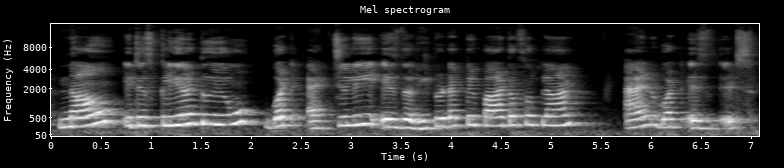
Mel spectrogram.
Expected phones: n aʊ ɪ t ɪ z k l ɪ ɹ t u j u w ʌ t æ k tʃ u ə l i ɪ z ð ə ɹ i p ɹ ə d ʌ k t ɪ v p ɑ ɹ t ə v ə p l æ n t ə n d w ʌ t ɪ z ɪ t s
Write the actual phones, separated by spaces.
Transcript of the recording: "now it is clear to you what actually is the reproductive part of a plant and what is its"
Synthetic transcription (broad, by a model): n aʊ ɪ t ɪ z k l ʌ ɹ t u j u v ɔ t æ k tʃ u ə l i ɪ z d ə ɹ i p ɹ ə d ʌ k t ɪ v p ɑ ɹ t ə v ə p l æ n ə n d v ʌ t ɪ z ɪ t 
